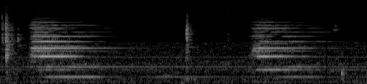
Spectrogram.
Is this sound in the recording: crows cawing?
no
